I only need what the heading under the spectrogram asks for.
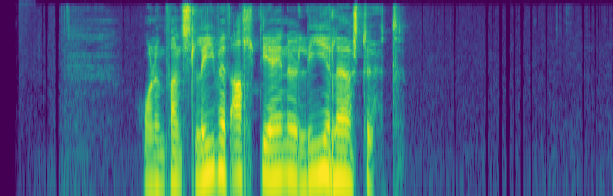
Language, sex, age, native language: Icelandic, male, 20-29, Icelandic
